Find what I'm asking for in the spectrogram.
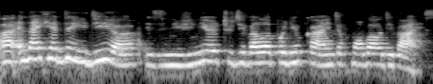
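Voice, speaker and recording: A woman speaks fairly quickly at a fairly high pitch. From Bulgaria. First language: Bulgarian. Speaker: social entrepreneur, tech startup CEO. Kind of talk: webinar panel discussion.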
